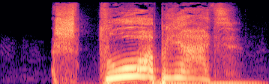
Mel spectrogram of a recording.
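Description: A young man exclaims loudly in dismay close to a microphone.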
